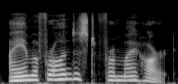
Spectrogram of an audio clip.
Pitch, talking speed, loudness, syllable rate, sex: 195 Hz, 235 wpm, -17 LUFS, 5.4 syllables/s, female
